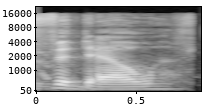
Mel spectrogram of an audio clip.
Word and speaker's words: Videl: It is Videl. Yeah, it just his pronunciation is weird.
